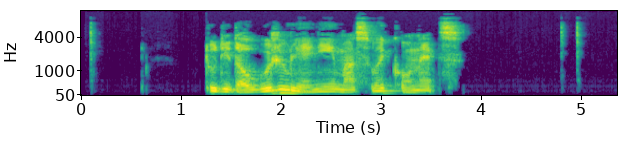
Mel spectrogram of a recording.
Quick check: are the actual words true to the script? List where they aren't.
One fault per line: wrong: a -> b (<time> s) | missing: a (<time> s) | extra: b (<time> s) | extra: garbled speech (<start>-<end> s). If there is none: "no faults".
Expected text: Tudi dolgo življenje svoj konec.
extra: ima (2.6 s)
